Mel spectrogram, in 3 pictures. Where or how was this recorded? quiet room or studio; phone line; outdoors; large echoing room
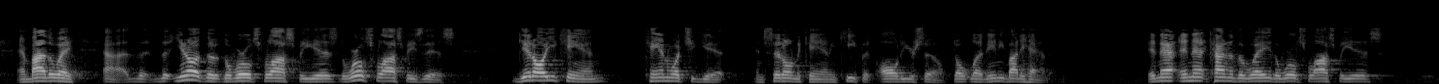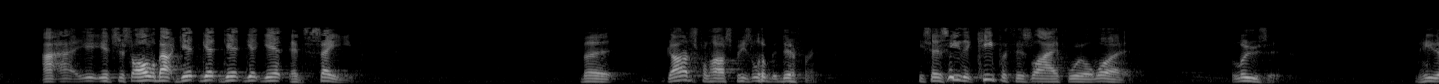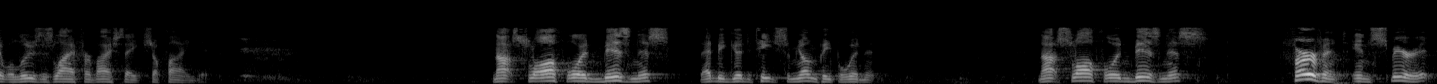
large echoing room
